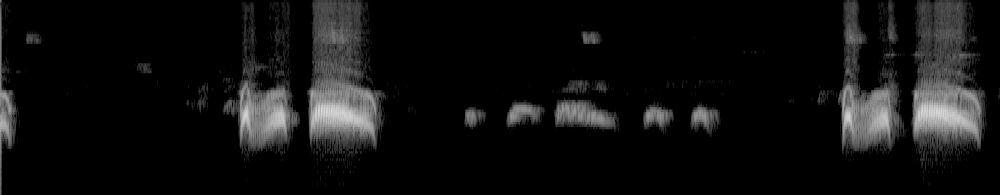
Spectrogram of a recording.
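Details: Decoy spotted dove, trained daily, cooing to provoke fights and call in rivals: two paired phrases, each a short rising hooked note followed by a longer falling coo, separated by soft quiet murmuring notes, no other sounds.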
